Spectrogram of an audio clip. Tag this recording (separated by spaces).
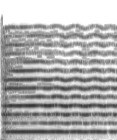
keman arco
